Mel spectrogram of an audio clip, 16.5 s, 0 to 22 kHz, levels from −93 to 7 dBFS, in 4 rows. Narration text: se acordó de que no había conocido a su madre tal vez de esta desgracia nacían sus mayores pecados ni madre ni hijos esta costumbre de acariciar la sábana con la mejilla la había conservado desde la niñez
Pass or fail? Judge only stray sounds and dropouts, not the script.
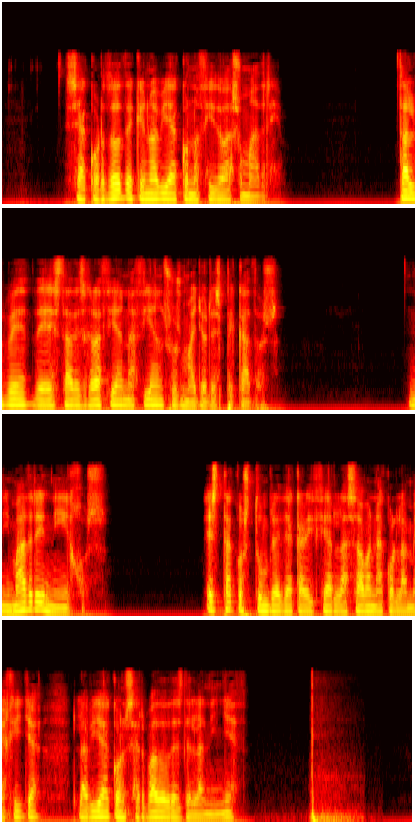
fail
